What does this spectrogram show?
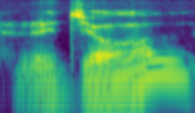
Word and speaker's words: رجال: Rijal. Rijal. No. That's it. Rijal. Rijal. رجال Yeah. So this Rijal is in fact pattern number 4. Oh. Rijal. Rijal. So it rhymes with fi'al.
